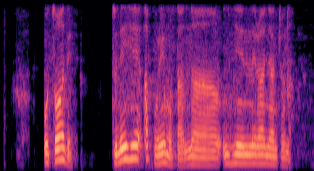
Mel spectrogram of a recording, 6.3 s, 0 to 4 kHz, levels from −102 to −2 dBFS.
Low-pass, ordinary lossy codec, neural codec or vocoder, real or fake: 3.6 kHz; none; none; real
